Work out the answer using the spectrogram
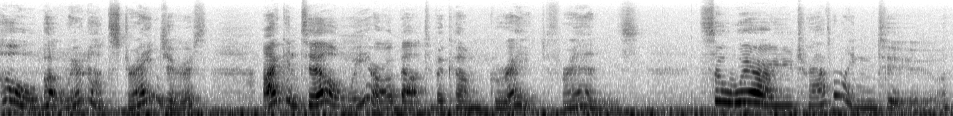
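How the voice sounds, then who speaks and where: A woman's voice: on the high side, big pitch swings, slow, mellow. A woman voicing a sly, hungry big bad wolf in a children's storybook, coaxing with exaggerated false sweetness. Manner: exaggerated coaxing, theatrical drawl. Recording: noisy room, distant microphone.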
